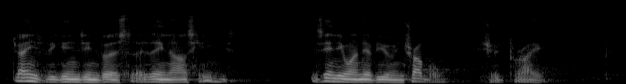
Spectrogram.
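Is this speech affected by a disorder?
Yes: Parkinson's disease; best with careful medication timing and enough rest.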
